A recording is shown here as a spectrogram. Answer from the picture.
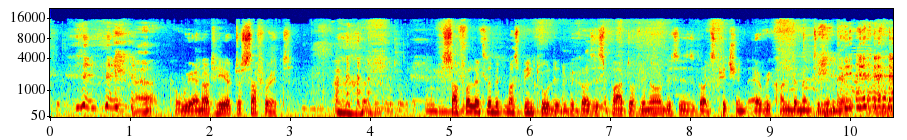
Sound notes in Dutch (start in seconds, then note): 3.5 zacht gelach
